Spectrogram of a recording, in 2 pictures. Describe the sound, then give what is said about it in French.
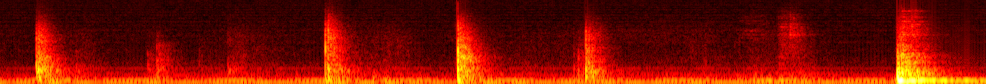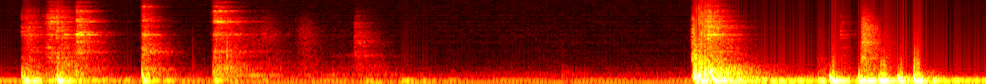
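A bottle of cognac and two glasses clink and thunk as drinks are served at a bar in a living room. Many sharp, irregular knocks sound, clustering into denser bursts mid-clip and near the end. “Une bouteille et deux verres. Retourné vers elle, il fait le service.”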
